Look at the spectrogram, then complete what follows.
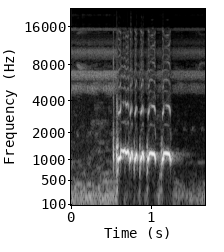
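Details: Zebra dove giving its morning call, which prompts others to call: a loud, quick string of about five clipped cooing notes, with soft low murmuring and a high hum around it.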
